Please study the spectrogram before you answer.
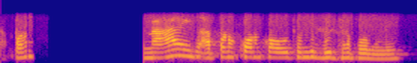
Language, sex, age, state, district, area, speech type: Odia, female, 60+, Odisha, Gajapati, rural, conversation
